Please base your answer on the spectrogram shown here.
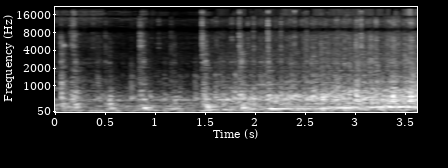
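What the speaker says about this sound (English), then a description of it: "So I'm just going to sew one long seam there." A sewing machine runs one long seam along a placemat with a quarter-inch allowance, making a steady close whir throughout with a slight rise in intensity toward the end.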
